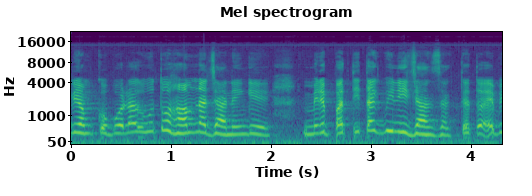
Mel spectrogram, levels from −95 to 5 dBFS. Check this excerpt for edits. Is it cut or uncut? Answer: uncut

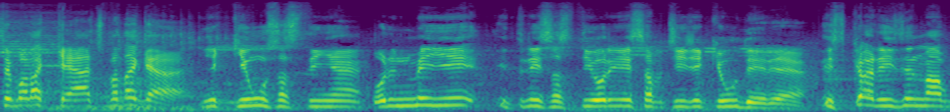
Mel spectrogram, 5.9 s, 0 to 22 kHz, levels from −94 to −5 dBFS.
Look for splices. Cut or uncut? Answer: uncut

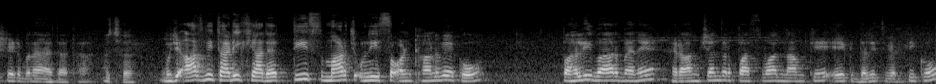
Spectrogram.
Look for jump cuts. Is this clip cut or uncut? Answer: uncut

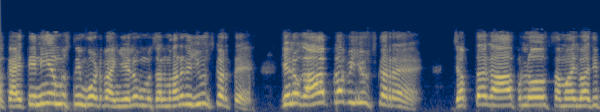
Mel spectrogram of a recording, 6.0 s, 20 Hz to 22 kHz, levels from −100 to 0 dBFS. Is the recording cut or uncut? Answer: uncut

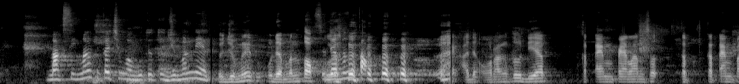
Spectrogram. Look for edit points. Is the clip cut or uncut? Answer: cut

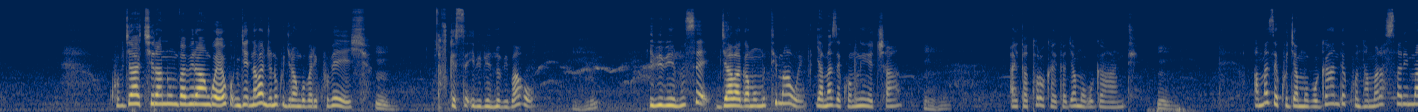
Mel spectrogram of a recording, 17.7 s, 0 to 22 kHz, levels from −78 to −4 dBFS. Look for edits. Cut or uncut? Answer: cut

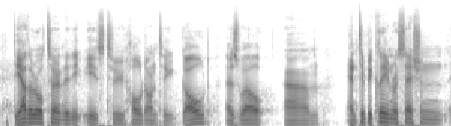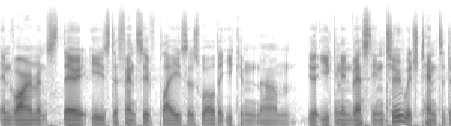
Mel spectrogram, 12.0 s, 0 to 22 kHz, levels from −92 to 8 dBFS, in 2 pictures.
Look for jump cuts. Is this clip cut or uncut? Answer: cut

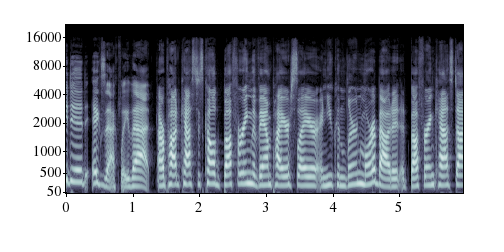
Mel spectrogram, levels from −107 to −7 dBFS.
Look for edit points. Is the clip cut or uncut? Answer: cut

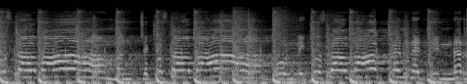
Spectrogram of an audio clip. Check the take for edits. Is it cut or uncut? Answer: uncut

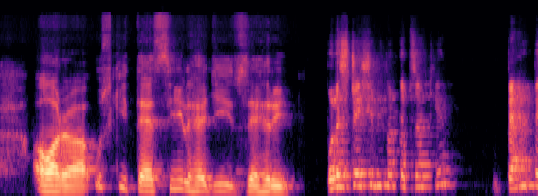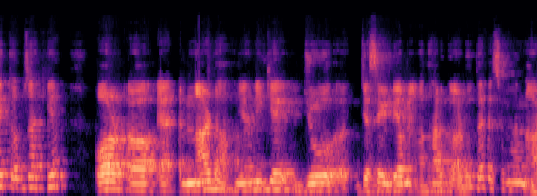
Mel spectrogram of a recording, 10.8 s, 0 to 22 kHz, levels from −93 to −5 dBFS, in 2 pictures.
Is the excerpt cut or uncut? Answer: cut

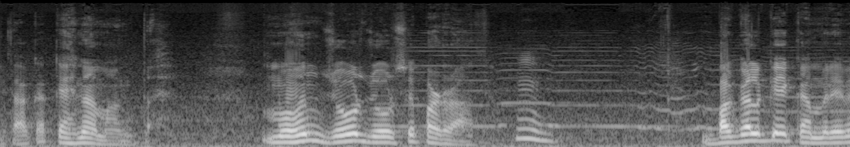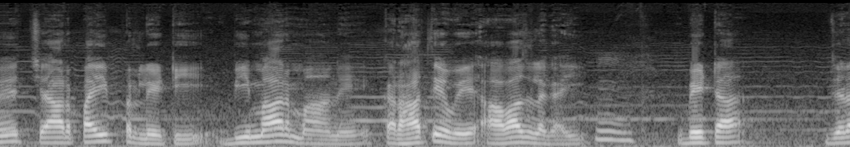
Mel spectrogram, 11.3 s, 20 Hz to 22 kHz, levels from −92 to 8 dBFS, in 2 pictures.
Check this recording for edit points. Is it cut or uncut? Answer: uncut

